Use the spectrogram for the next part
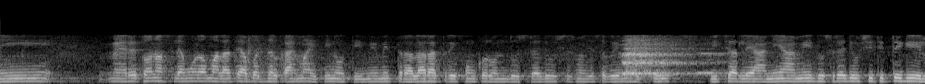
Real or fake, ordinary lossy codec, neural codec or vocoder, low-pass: real; AAC, 16 kbps; none; 7.2 kHz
